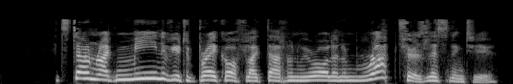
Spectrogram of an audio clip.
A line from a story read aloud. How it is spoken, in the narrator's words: cried Mary Jane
